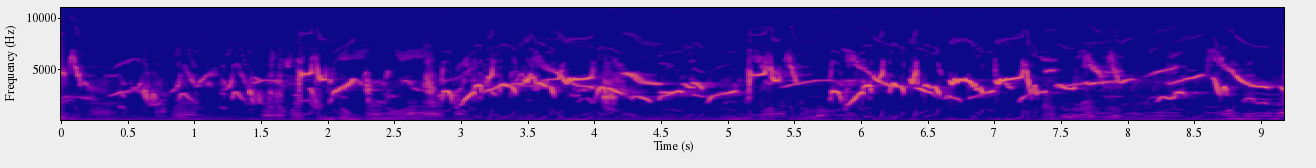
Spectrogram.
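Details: Oriental magpie-robin lure song for provoking other birds to sing: busy, varied whistling with rapid sharp slurs and chatter, mixed with some lower harsh harmonic calls.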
